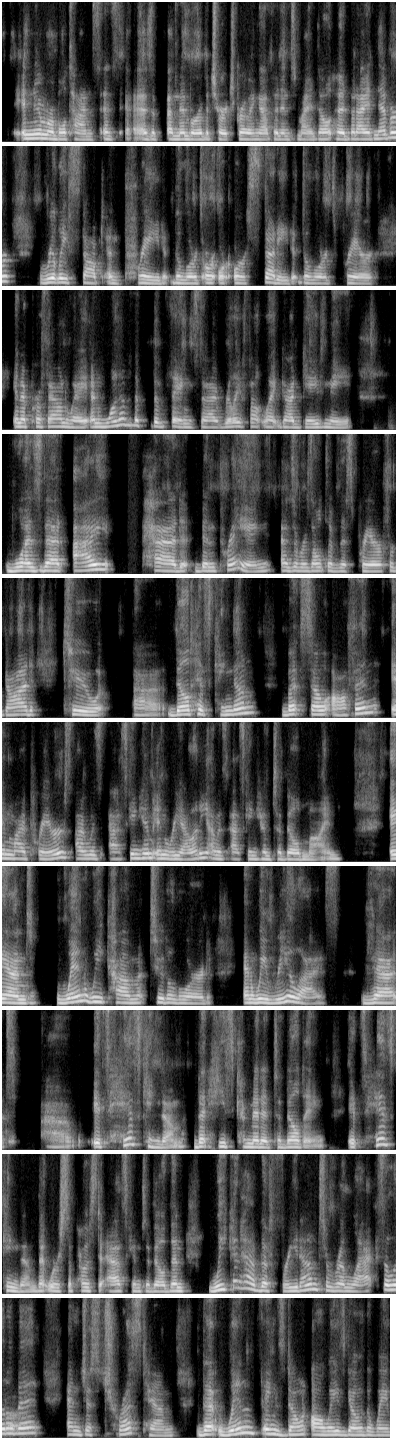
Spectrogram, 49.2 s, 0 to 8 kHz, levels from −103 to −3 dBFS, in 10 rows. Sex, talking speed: female, 175 wpm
